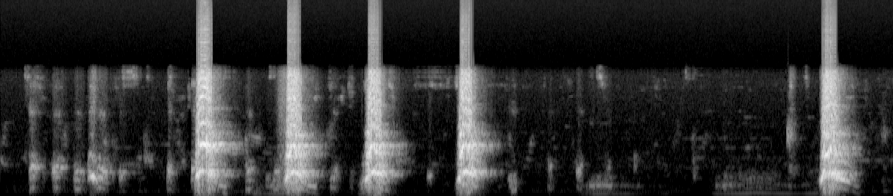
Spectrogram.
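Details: Seizure alert dog barking indoors while its owner has a seizure, with no one else home: soft vocal sounds first, then five loud, sharp barks about one per second, a pause, and one final bark.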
